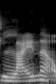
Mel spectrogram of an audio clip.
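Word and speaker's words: Laine: Ich habe mir das, wir wissen jetzt, dass es Leine ausgesprochen wird. Das ist ein finnisches Wort ähm, mhm.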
